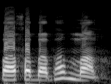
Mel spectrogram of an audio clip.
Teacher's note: उसके बाद ओष्ठ से जो निकलता है वो निकलता है पा फा बा भा मा, यानी जब हम पा फा बा भा मा वाली लाइन बोलते हैं तो ओठ जो होते हैं वो टच होते हैं आपस में।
